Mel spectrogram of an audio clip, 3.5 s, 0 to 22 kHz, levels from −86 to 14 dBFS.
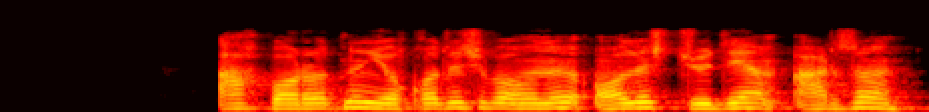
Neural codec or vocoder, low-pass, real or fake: none; 7.2 kHz; real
